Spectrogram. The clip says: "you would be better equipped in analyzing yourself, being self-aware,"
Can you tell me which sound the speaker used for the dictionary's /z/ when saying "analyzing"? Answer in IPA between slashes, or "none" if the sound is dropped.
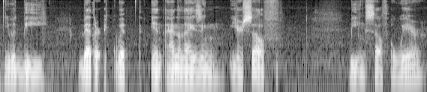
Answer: /z/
